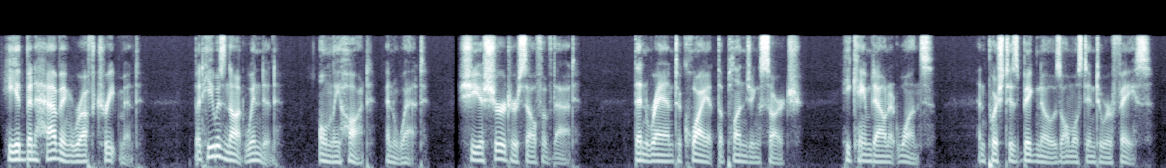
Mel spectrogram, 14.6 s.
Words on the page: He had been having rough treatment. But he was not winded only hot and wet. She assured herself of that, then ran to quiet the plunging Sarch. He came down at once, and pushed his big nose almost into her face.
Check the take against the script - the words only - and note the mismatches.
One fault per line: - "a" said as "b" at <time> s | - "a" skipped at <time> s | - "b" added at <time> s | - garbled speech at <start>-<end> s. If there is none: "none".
none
